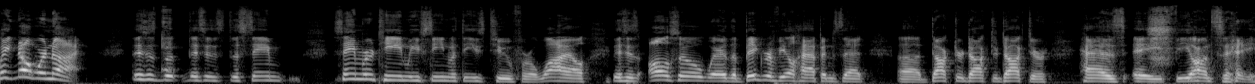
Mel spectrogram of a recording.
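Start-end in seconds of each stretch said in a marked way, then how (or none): 0.0-0.8 mock-angry, much higher pitch. Recapping an episode, the speaker acts out Andy's reply, imitating someone getting mad. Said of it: "he gets so mad and goes".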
